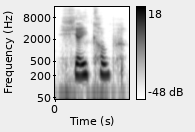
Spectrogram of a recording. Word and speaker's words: Jakob: Jacob. Just spelled like Jacob.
